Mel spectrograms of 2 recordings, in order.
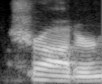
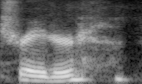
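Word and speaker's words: Schrader: And I realized I was pronouncing it incorrectly because um it's the German pronunciation. Troder, not traitor.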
